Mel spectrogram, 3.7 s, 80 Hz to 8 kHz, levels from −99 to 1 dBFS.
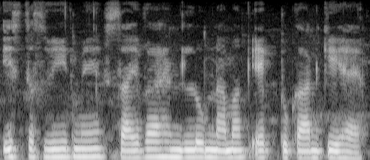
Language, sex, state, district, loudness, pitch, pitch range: Hindi, male, Uttar Pradesh, Lalitpur, -14 LUFS, 135 Hz, 130-145 Hz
